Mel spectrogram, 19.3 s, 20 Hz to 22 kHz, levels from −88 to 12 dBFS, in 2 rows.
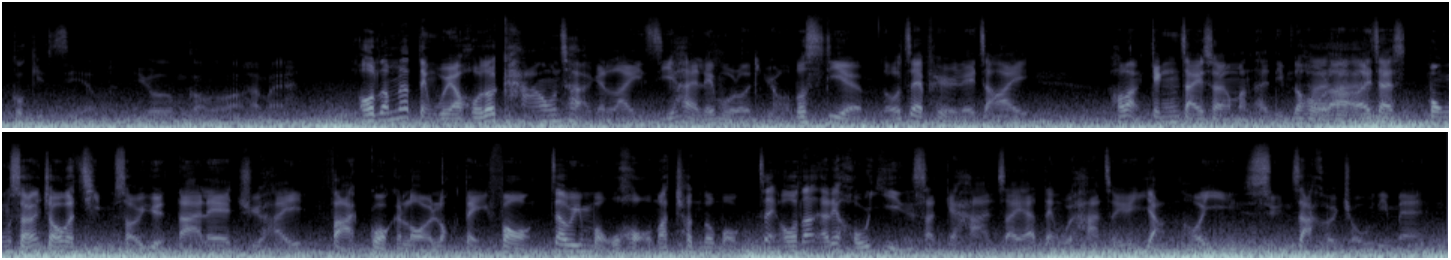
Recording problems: wind noise on the microphone; heavy; 7 dB below the speech

